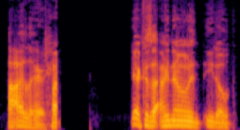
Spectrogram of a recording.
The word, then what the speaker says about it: Tyler: Is it Tyler or Taylor? Tyler. Yeah, because I know, and some people like their names to be pronounced differently.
